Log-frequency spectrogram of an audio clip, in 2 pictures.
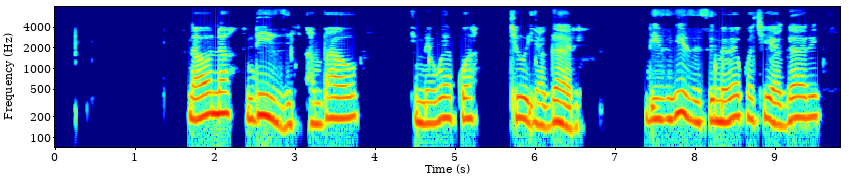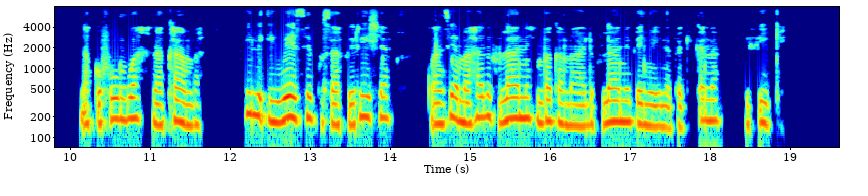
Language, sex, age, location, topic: Swahili, female, 36-49, Nakuru, agriculture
